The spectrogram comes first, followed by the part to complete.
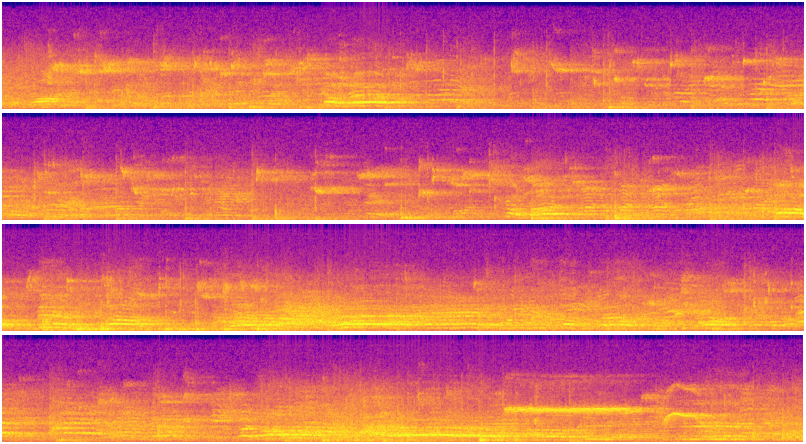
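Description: Basketball dribbled on a hardwood gym floor during a game, with players' and spectators' voices mixed in; the voices grow louder from about halfway through.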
